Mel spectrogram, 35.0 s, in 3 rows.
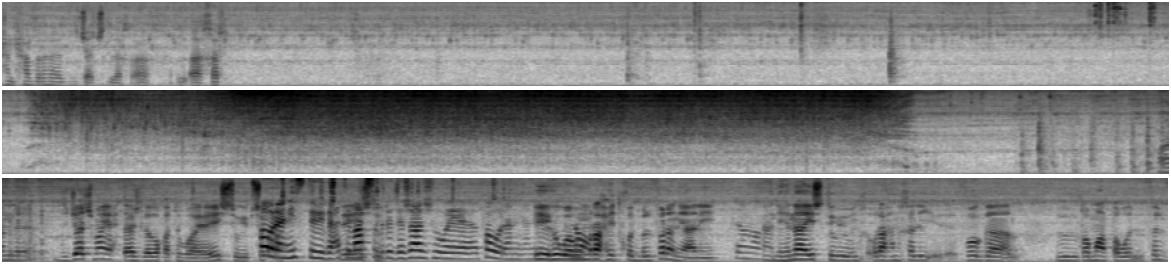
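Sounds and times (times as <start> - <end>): chicken sizzling in oil: 11.4 - 35.0.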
